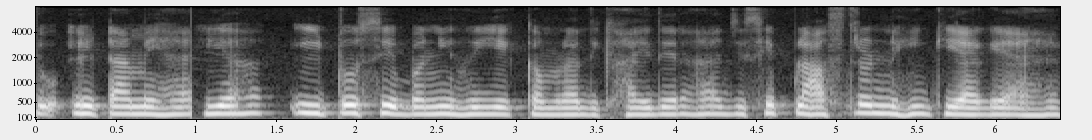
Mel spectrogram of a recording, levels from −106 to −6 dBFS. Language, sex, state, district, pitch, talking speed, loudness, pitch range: Hindi, female, Uttar Pradesh, Etah, 190 Hz, 185 wpm, -19 LUFS, 180-205 Hz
